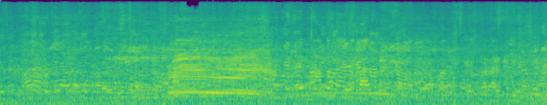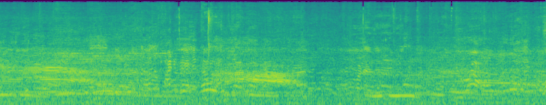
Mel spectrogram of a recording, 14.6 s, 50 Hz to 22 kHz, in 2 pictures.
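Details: Sahiwal breed bull at Raniganj market in Barishal, Bangladesh, on 28 November 2024: a few long moaning moos, some rising then falling, set against busy crowd talk and a background hum.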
